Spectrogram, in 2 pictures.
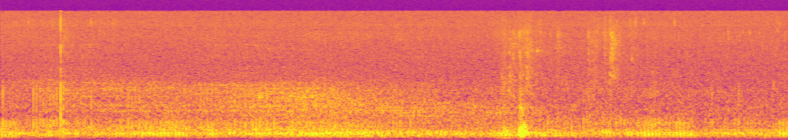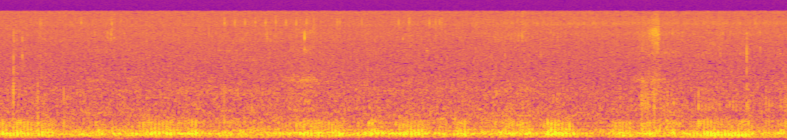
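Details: Continuous deep rumbling purr of a male house cat entranced on a blanket, even and unbroken throughout, with occasional soft clicks and rustles in a quiet room.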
